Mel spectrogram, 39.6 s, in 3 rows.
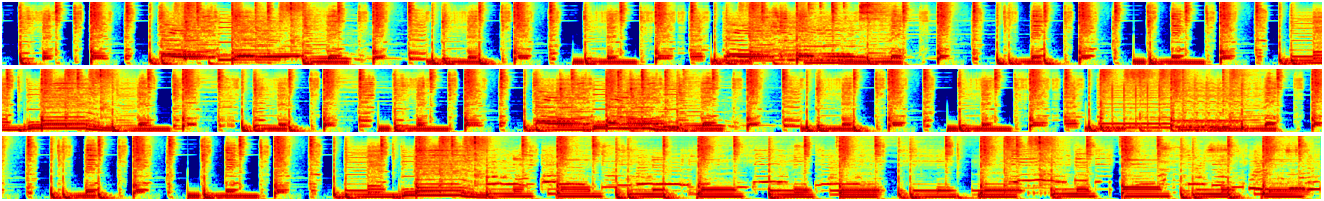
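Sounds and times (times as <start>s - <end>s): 
bacon beat: 0.2s - 39.5s.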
